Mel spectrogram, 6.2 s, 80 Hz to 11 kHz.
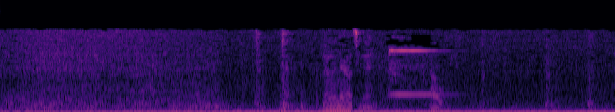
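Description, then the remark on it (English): A steady, heavy low rumble inside the 605 passenger train to New York, arriving in Smithtown, runs throughout, with a brief voice speaking over it and a short tonal chime partway through. “I'm on this train.”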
